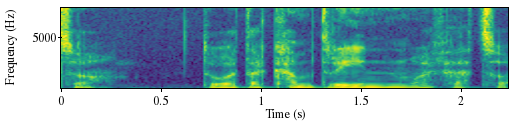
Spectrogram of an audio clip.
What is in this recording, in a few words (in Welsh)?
"camdrin", Welsh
